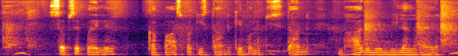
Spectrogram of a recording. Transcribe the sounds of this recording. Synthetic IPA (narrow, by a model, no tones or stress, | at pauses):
səbsepəɦle | kəpaːspaːkɪst̪a̰ːnkebə̰loːt͡ʃɪst̪ʰa̰ːn | bʱaːɡmẽmɪləlɾəɦe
